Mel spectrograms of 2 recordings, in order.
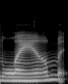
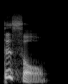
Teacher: we also stopped saying the b in lamb and the T in thistle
